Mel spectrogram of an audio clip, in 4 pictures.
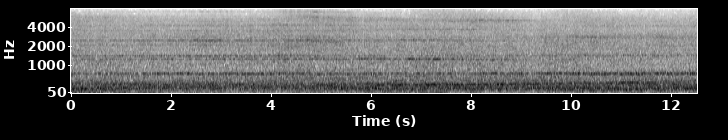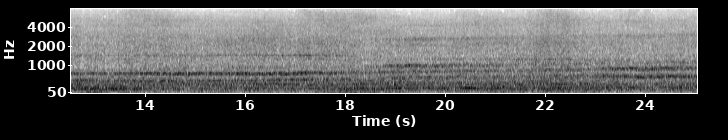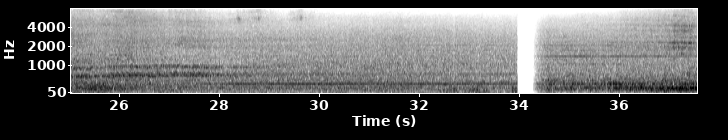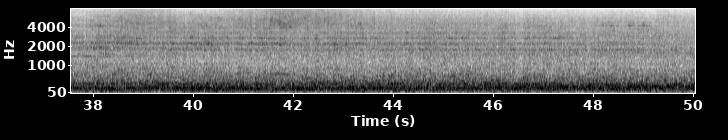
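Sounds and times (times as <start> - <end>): electric train traction whine: 0.0 - 33.0.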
